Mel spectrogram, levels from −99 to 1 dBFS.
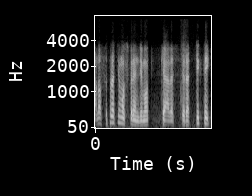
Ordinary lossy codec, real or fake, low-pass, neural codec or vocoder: Opus, 64 kbps; fake; 7.2 kHz; codec, 24 kHz, 0.9 kbps, DualCodec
